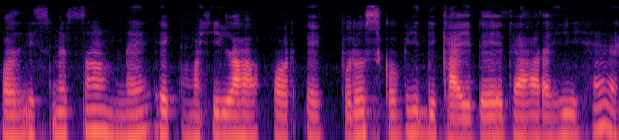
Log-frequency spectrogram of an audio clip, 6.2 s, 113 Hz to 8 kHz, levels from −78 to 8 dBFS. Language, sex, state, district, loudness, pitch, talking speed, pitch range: Hindi, male, Tripura, West Tripura, -23 LUFS, 125 Hz, 145 wpm, 120-130 Hz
